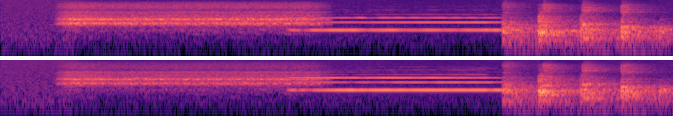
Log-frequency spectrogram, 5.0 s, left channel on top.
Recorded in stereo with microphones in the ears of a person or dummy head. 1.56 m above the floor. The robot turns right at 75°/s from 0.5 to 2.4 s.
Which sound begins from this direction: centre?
Running footsteps, at 3.8 s.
